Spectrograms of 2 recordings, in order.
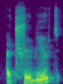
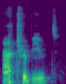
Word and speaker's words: attribute: The noun is attribute and the verb is attribute. The stress is on the first syllable for the noun attribute and on the second syllable for the verb attribute.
